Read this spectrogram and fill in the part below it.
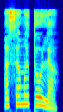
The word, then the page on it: ಅಸಮತೋಲ: asamatōla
